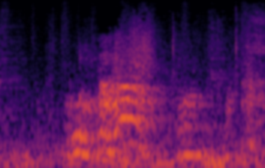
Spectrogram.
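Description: Four-week-old golden retriever puppy giving a high, wavering vocal call of about a second, starting about half a second in, over background music.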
